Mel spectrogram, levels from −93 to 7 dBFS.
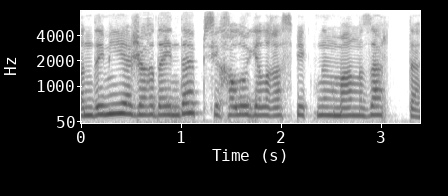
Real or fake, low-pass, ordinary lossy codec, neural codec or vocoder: real; 7.2 kHz; Opus, 16 kbps; none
